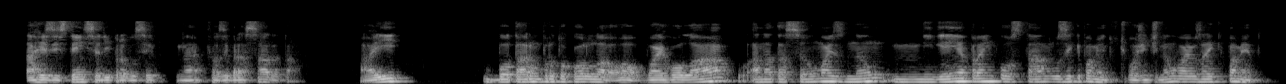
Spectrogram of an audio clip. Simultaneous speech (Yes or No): No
